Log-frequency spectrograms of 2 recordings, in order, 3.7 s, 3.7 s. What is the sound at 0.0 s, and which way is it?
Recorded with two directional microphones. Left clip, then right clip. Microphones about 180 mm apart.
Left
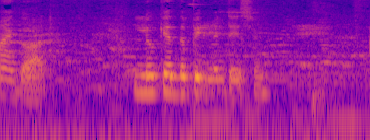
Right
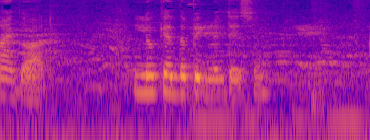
Speech, 10° right (ahead or behind).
